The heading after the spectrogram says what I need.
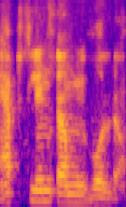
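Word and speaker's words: ε: ठीक है, इसे बोलेंगे एप्सिलिन, इसे प्रोनाउंस करेंगे हम एप्सिलिन, EPSILIN, एप्सिलिन, ठीक है।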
